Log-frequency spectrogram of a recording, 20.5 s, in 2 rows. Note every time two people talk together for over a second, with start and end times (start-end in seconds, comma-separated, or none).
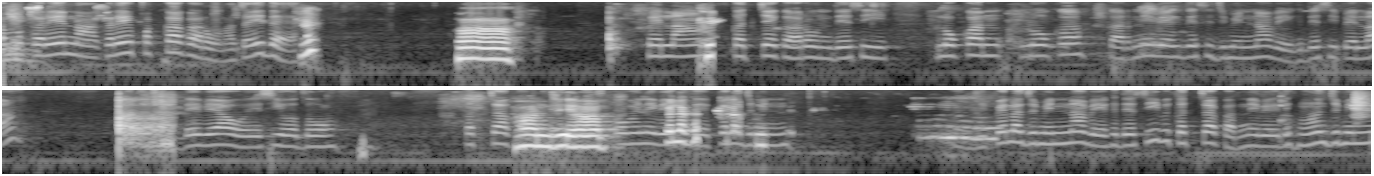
14.1-16.0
